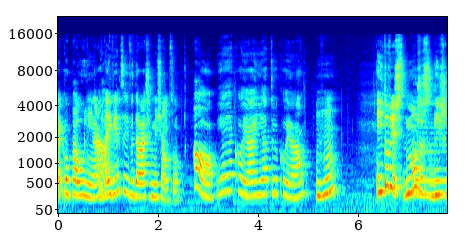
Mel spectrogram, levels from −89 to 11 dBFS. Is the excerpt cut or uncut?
uncut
